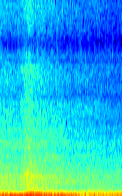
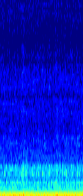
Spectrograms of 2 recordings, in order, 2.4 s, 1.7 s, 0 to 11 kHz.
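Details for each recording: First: 1987 Buick Turbo T (Grand National) on first drive in 12 years after fuel line and electrical repairs: deep exhaust note jumps quickly on throttle and settles smoothly, revving freely with great response; one exhaust backfire noted; about 185°F coolant, 13 volts, 800 rpm idle. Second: 1987 Buick Turbo T (Grand National) after 12 years off, near operating temperature ~180–185°F, 800 rpm idle: lumpy idle with loud exhaust backfire pops about every two-thirds second; owner suspects fuel pressure regulator set too high, plans ~35 psi.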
